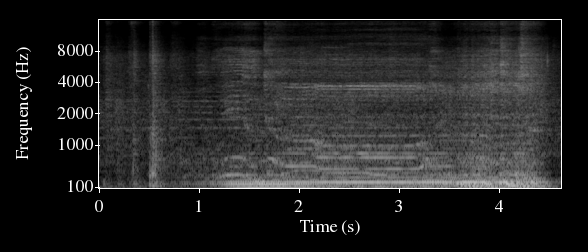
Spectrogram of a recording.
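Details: Class A amplifier with output transformers after repair of strange noise, playing music via Bluetooth; clean steady music with solid bass, no crackle or scratching. Amplifier sounds healthy after repair.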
